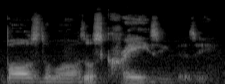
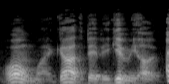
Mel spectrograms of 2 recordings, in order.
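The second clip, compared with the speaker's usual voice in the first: loud, hammed-up accented dad; dad's accented gushing; 2 semitones higher, 10 dB louder than usual. Dad asks her mom for a hug, loud accented gushing. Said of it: "It's your accent".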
